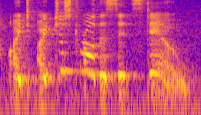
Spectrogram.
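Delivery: very high, stammering toy rabbit; squeaky hesitant little rabbit. Acted. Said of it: "he said".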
